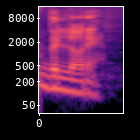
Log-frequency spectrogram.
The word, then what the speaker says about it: Billore: तो मैंने अपनी चाय के ठेले का नाम रखा मिस्टर बिल्लोरे, मिस्टर बिल्लोरे, तो B I double L O R E. And अगर बिलियनर की भी स्पेलिंग लिखोगे और बिल्लोरे की, तो इट 60-65 सेम है स्पेलिंग, सी वो आई एन आर एड करना होता है. तो लोग मेरे को बिलियनर चाय वाला बोलते थे, कोई बिल्लो रानी चाय वाला बोलते थे.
